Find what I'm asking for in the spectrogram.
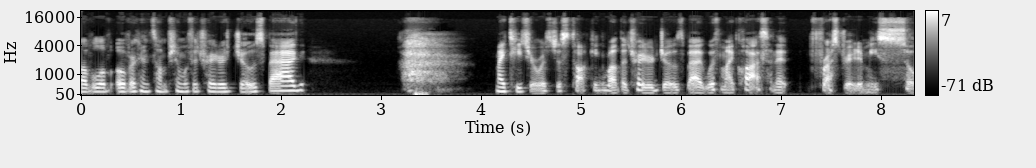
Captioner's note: sigh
